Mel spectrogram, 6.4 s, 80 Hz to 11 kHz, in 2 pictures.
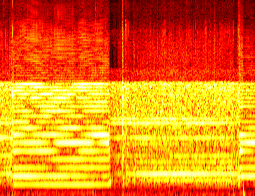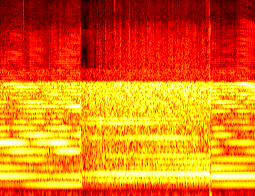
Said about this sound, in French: cette fois-ci en Russie, il y a une station russe qui s'appelle UVB76 qui diffuse que des bips depuis 50 ans. Et en fait quand on se branche sur la station, on entend ça.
